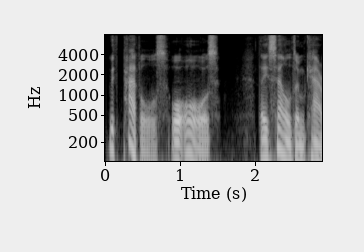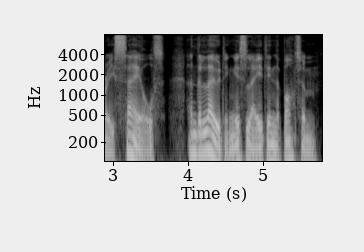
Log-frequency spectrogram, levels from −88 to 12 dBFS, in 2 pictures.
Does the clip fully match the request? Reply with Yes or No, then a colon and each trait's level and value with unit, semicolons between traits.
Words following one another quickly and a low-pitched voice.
No: average, 165 wpm; very low, 95 Hz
